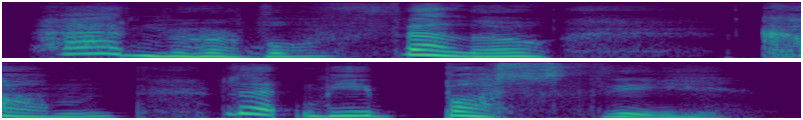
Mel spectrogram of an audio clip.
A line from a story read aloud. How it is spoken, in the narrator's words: exclaimed the royal favorite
